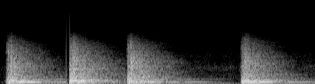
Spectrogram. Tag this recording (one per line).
drum
doumbek
audacity
percussion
